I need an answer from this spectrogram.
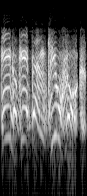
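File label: on fire, mood med, Hungarian; speech; War Thunder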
